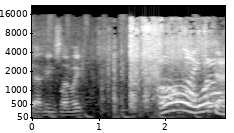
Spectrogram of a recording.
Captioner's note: bottle clatters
